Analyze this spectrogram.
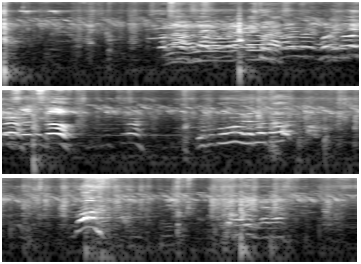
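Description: A basketball bounces on hard ground.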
